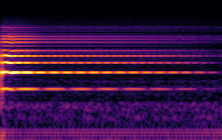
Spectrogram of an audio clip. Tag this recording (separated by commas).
Musical instrument, Music, Keyboard (musical)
